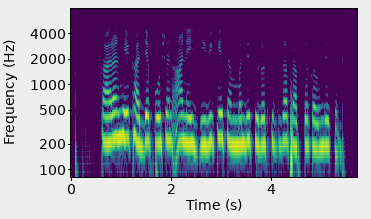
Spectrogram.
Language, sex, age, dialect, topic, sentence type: Marathi, female, 18-24, Northern Konkan, agriculture, statement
